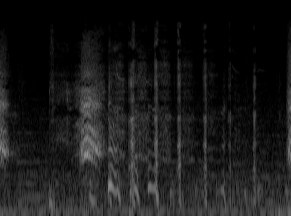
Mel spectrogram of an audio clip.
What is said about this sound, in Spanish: Un cuervo graznaba alrededor de su cama.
